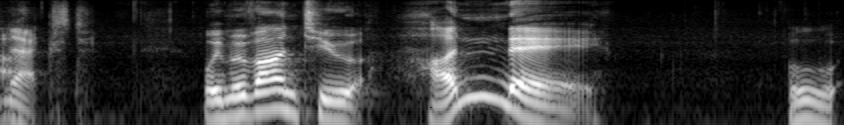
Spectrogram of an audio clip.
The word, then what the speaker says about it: Hyundai: We move on to Hyundai. Ooh, as they would say across the pond, Hyundai.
